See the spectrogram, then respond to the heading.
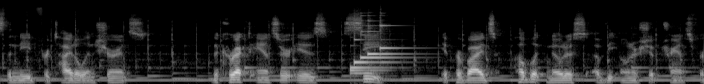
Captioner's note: bell dinging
